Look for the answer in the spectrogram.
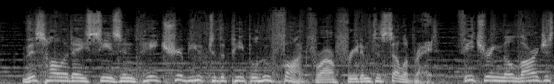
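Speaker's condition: No condition

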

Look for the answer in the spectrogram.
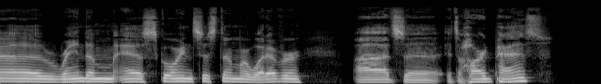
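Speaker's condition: No condition

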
